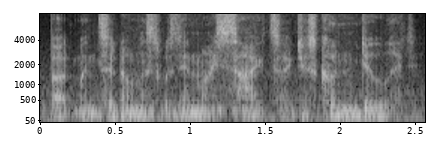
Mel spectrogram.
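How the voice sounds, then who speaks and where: A man playing a loyal, battle-weary male alien soldier in a video game, with a dry, wry, measured delivery. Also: a bass voice, flat delivery, noisy background. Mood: brooding, conflicted.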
